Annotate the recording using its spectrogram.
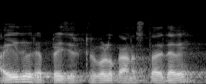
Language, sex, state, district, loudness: Kannada, male, Karnataka, Bidar, -15 LUFS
